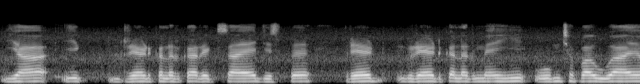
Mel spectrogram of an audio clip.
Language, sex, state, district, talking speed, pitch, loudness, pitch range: Hindi, male, Bihar, Darbhanga, 160 wpm, 140 Hz, -14 LUFS, 140-145 Hz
